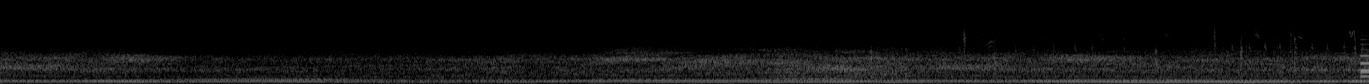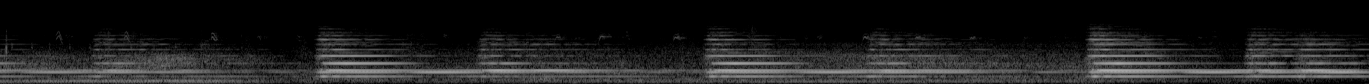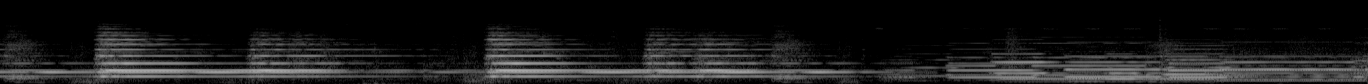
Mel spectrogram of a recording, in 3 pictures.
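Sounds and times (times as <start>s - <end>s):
church bell tolling: 13.5s - 41.0s.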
